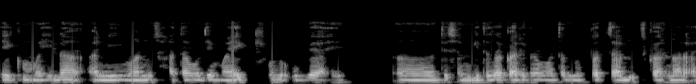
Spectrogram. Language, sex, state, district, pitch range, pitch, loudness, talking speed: Marathi, male, Maharashtra, Nagpur, 100-105 Hz, 100 Hz, -22 LUFS, 145 wpm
